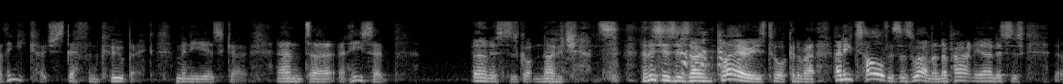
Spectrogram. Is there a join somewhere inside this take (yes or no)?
yes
